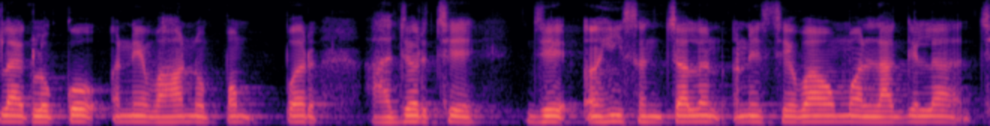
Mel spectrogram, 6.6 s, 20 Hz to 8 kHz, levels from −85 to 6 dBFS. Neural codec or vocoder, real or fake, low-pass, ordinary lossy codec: none; real; none; none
